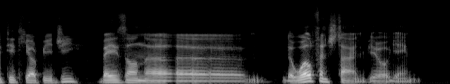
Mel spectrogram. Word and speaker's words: Wolfenstein: Wolfenstein. Okay. Yeah. Wolfen. Yeah. The way you said is probably more correct, but the way Americans say it is Wolfenstein.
